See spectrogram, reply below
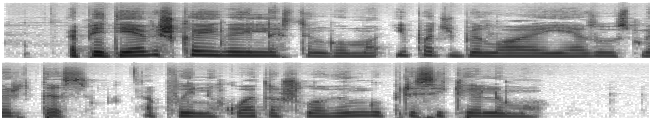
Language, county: Lithuanian, Kaunas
